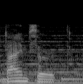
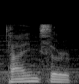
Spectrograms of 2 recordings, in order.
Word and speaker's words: time served: ¿Cómo se pronuncia esto, Dani? Time served. ¿Eh? Time served.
